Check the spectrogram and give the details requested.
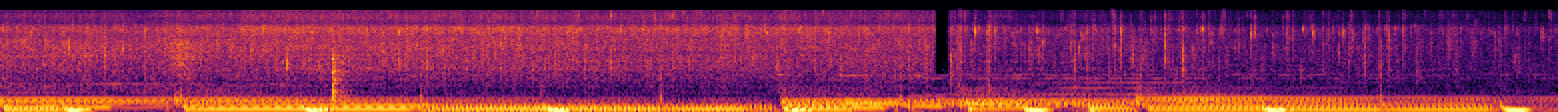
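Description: Diced bacon and quartered white mushrooms sizzling in hot bacon fat in a skillet, stirred with a silicone spatula; a steady hiss of frying throughout. Low held notes of background music sit underneath.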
